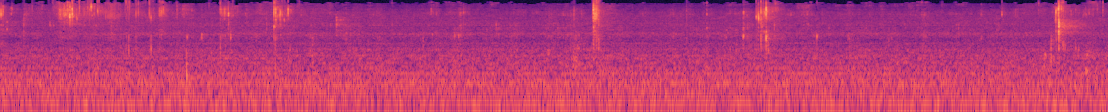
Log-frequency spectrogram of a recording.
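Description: A person chewing a bite of sauce-glazed Korean fried chicken tender, soft wet mouth sounds with a few short sharp clicks spread through, over steady background noise.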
